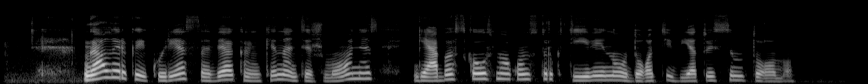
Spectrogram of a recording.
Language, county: Lithuanian, Klaipėda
